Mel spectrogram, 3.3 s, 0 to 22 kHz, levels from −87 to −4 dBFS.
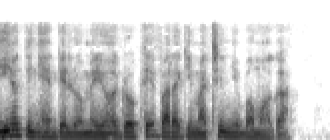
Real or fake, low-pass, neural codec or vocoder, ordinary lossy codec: fake; 10.8 kHz; codec, 24 kHz, 0.9 kbps, WavTokenizer, medium speech release version 1; Opus, 32 kbps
